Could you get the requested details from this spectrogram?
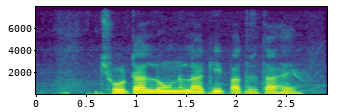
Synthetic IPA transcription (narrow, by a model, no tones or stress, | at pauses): t͡ʃʰoːʈaːloːnəlaːkiːpət̪ɾət̪aːɦɛː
